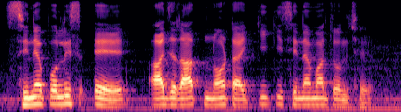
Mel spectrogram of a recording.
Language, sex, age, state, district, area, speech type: Bengali, male, 18-30, West Bengal, Purulia, rural, read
